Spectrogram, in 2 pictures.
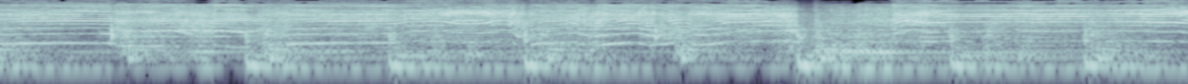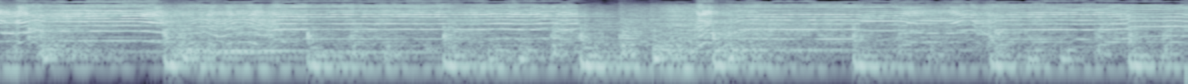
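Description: Korean traditional folk music: a loud wind-instrument melody that bends and slides in pitch, over a steady drum beat.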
